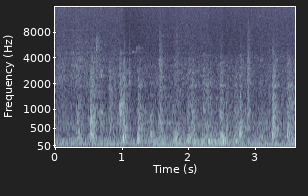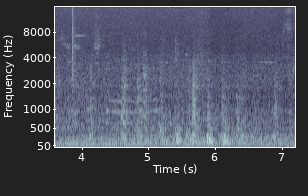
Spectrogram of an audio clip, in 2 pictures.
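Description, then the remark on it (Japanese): A new HC85 series hybrid Limited Express Hida train starts moving out of Nagoya Station, Japan, with steady low rumble and repeated clickety-clack of wheels over rail joints, heard from onboard at a moderate, even pace with no talking. “さあ特急飛騨の旅名古屋駅を出発して新型車両 HC85 系が動き始めました”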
